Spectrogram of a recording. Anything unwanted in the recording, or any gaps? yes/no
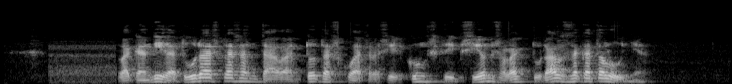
no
